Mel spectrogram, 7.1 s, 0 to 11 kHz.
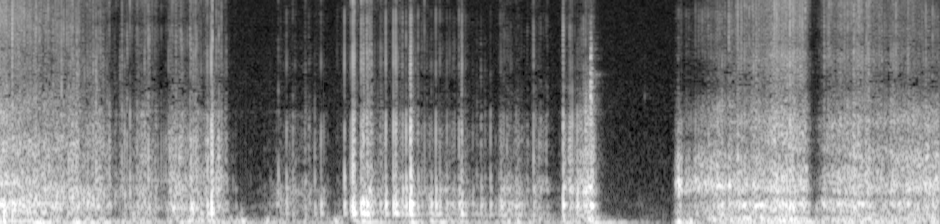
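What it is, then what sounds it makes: Foam microphone cover rolled with a spiked roller. A metal-spiked derma roller is rolled across the black foam windscreen of a microphone. It makes a dense, scratchy crackling rustle centred in the low mids, with brief quieter gaps near 2 seconds and a near-silent pause just before 5 seconds before the rolling resumes.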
